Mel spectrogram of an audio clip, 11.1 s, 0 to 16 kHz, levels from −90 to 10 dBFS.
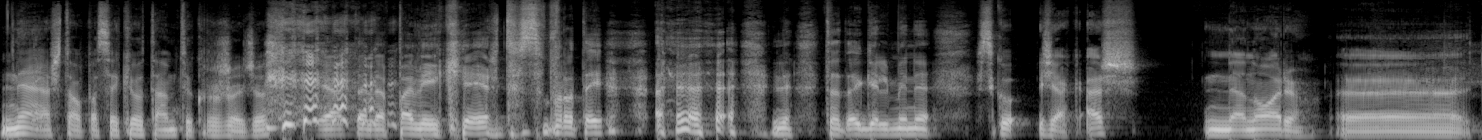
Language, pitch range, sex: English, 85-125 Hz, male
